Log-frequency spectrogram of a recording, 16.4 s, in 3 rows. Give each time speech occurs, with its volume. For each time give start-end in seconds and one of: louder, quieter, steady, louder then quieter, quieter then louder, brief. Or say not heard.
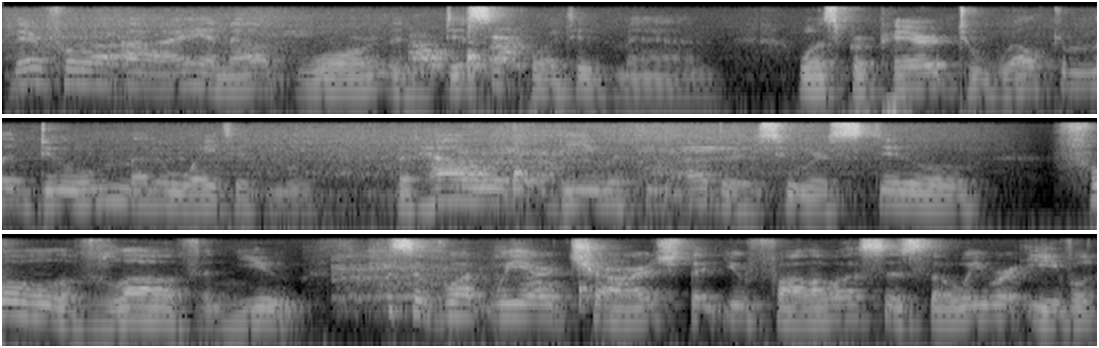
0.0-16.3 steady.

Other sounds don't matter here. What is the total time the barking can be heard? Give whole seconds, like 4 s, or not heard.
2 s.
